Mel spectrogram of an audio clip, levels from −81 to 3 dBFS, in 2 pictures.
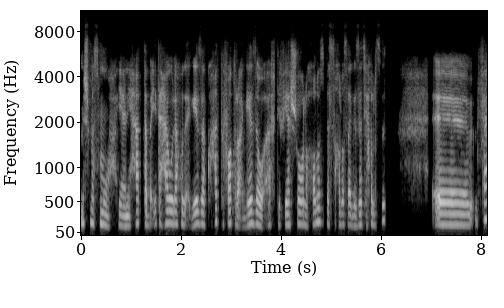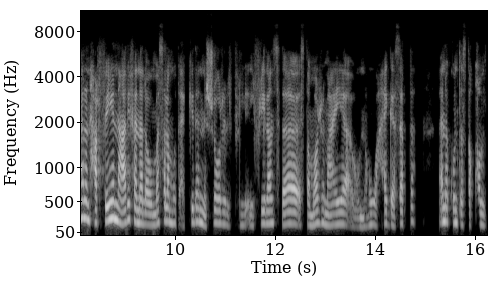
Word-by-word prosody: مش 185 - 0
مسموح، 170 -5 -5
يعني 145 -2 -2
حتى 175 0 +1
بقيت 175 - -5
أحاول 180 0 +2
آخد 175 - -1
إجازة، 170 +2 0
خدت 205 0 -5
فترة 175 0 0
إجازة 170 +5 0
وقّفت - - -4
فيها 160 - -1
الشغل 165 -2 +1
خالص، 200 +4 -4
بس 170 - -6
خلاص 165 0 -5
أجازاتي 160 +2 -4
خلصت. 175 +7 -6 1.0
آآ 160 -1 +3
فعلًا 245 0 +3
حرفيًا، 210 +6 +6
عارف 200 +4 +5
أنا 180 -2 +5
لو 160 -2 0
مثلًا 190 +6 0
متأكدة 195 +2 -4
إن 185 -4 -1
الشغل 180 +4 0
ال-fr 150 0 -12
الfreelance 175 +4 -3
ده 170 0 +4
استمر 175 +4 -2
معايا، 160 +2 0
أو 130 0 -5
إن 130 +1 -7
هو 160 +4 -6
حاجة 175 0 -2
ثابتة 180 +4 -4 0.5
أنا 200 0 +2
كنت 185 -2 -4
استقلت. 160 -1 -5
175 Hz, 155 wpm, -23 LUFS, 160-185 Hz, 1.0 s, حرفيًا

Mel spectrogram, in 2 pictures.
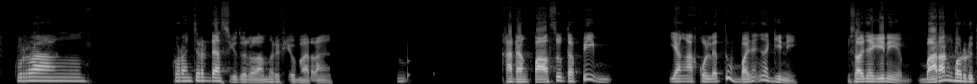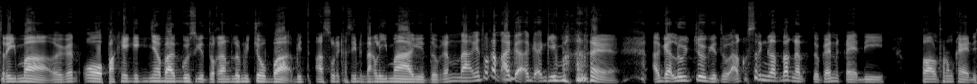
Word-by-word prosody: Kurang 165 -1 -1 0.9
kurang 160 0 -2
cerdas, 160 -3 +1
gitu, 120 -1 -5
dalam 105 +1 -3
mereviu 115 -2 -8
barang. 100 -2 -6 0.6
B 145 0 -16 0.9
kadang 125 -1 +1
palsu, 125 +9 +4
tapi 130 -6 -3 0.6
yang 135 -1 0
aku 135 +1 -2
lihat 130 -1 -2
tuh - - -3
banyaknya 180 - -1
gini. 115 - -4 0.5
Misalnya 135 0 +4
gini, 135 -5 +3
eee, 85 - -14
b - - -23
barang 185 - +5
baru 160 -4 +4
diterima, 135 -5 +3
ya 130 +5 -1
kan, - - -17
"Oh, 140 -3 +3
packaging-nya 140 +2 0
bagus," 140 0 +2
gitu 135 0 -5
kan, 125 - +3
belum 135 0 -1
dicoba, 130 -1 +3
bit 125 - -6
langsung 125 +3 -4
dikasih 130 0 -7
bintang 130 +1 -2
5, 130 -1 +3
gitu 115 -1 -4
kan. 130 - -2
Nah, 155 0 +1
itu 190 +9 -3
kan, - - +3
agak-agak 175 -3 +1
gimana, 185 +2 0
ya. - - +2 0.3
Agak 150 +4 +1
lucu, 180 +2 +1
gitu. 140 -5 -4
Aku - - -3
sering 205 - -5
ngelihat 180 +1 0
banget, 150 -8 +1
tuh - - -7
kan, 135 - +1
kayak 115 -4 -2
di 115 -2 -7 0.3
platform 130 +1 -1
kayak 110 -4 -2
135 Hz, 180 wpm, -23 LUFS, 125-155 Hz, 0.9 s, barang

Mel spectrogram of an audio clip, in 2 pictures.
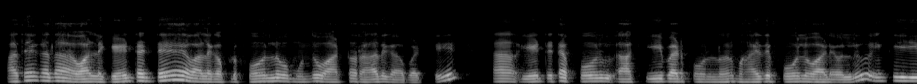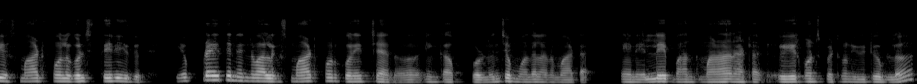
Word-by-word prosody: అదే 180 +8 +1
కదా! 165 -1 +3 0.2
వాళ్ళకేంటంటే, 140 +7 +3 0.3
వాళ్ళకప్పుడు 125 -2 0
ఫోన్‌లు 140 +4 +1 0.2
ముందు 125 +4 -4
వాడటం 120 +3 -2
రాదు 120 +3 0
గాబట్టి 105 -1 -6 0.5
ఆహ్, 135 -1 0
ఏంటంటే 135 +3 -1
ఆ - - -15
ఫోన్ 140 +1 +2 0.2
ఆ - - +3 0.2
కీప్యాడ్ 135 0 +1
ఫోన్‌‌లు 120 -1 -5
మహా 120 -1 -6
అయితే 135 +2 +2
ఫోన్‌లు 130 +1 -1
వాడేవాళ్ళు. 115 - 0 0.2
ఇంక 160 0 -8 0.2
ఈ - - +9 0.2
స్మార్ట్ 145 0 -4
ఫోన్‌లు 145 -2 +1
గురించి 145 +1 +3
తెలీదు. 150 -1 +2 0.5
ఎప్పుడైతే 200 +6 +4
నేను 160 -3 -3
వాళ్ళకి 140 -2 +4
స్మార్ట్ 145 +2 -2
ఫోన్ 155 -1 -3
కొనిచ్చానో, 130 -6 -3 0.3
ఇంకప్పటి 110 -1 -5
నుంచి 130 +6 -3
మొదలనమాట. 110 -2 -8 0.5
నేనెళ్ళి 115 +4 +2
మా - - -6 0.2
మా 115 - -3
నాన్న 125 0 0
అట్లాగ 115 -1 -9 0.3
ఇయర్ 125 0 +2
ఫోన్స్ 130 -1 -4
పెట్టుకొని 120 +1 -8
యూట్యూబ్‌లో 115 +1 -2
130 Hz, 145 wpm, -29 LUFS, 115-145 Hz, 0.5 s, ఈ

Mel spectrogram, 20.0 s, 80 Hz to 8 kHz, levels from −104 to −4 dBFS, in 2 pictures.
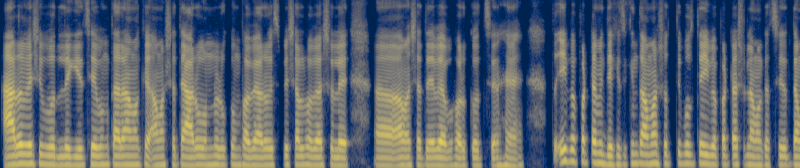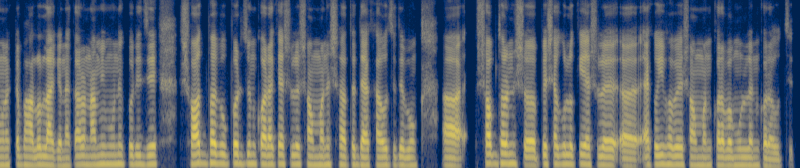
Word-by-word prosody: আরো 160 +2 +6
বেশি 165 0 +1
বদলে 145 -1 +1
গিয়েছে 140 +1 -3
এবং 150 0 -2
তারা 150 0 +4
আমাকে 150 -1 -3
আমার 145 +1 -3
সাথে 150 0 -3
আরো 145 +2 +1
অন্যরকমভাবে 145 -1 -2
আরও 140 +1 +1
স্পেশাল 145 0 -2
ভাবে 140 -1 +1
আসলে 135 -1 +1 0.4
আ - - +1 0.2
আমার 135 0 +1
সাথে 140 -1 -2
ব্যবহার 130 0 +2
করছে, 130 -1 -4
হ্যাঁ। 130 -1 -3 0.4
তো - - -15
এই 210 - +4
ব্যাপারটা 195 -2 -1
আমি 175 -1 -1
দেখেছি 150 -1 -2
কিন্তু 170 0 0
আমার 170 +1 +1
সত্যি 165 +1 -6
বলতে 165 0 -5
এই 160 - +1
ব্যাপারটা 150 0 -2
আসলে 150 +1 -8
আমার 140 0 -3
কাছে 140 +1 -8 0.2
তেমন 140 -1 +1
একটা 145 - -4
ভালো 140 +1 +2
লাগে 135 -2 +3
না। - - -1
কারণ, 150 0 +1
আমি 155 +2 -3
মনে 160 0 -2
করি 155 0 -1
যে, 155 - +4 0.4
সৎভাবে 165 +1 +5
উপার্জন 165 0 0
করাকে 155 0 +3
আসলে 155 +1 -2
সম্মানের 145 0 -1
সাথে 150 0 0
দেখা 140 0 +1
উচিত 140 0 -10
এবং 135 0 -2 0.4
অ্যা 135 - +4 0.4
সব 165 0 +5
ধরনের 170 -1 +3
শো - - +2 0.2
পেশাগুলোকেই 160 0 0
আসলে 145 -1 0 0.2
অ্যা 125 - +4 0.2
একইভাবে 155 0 +1
সম্মান 140 -1 -2
করা 140 0 +3
বা 135 - +3
মূল্যায়ন 140 0 -2
করা 120 -2 +1
উচিত। - - -19
150 Hz, 205 wpm, -24 LUFS, 140-155 Hz, 0.4 s, আরো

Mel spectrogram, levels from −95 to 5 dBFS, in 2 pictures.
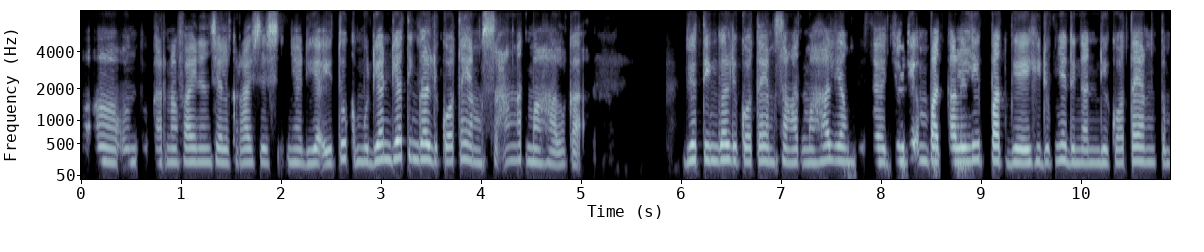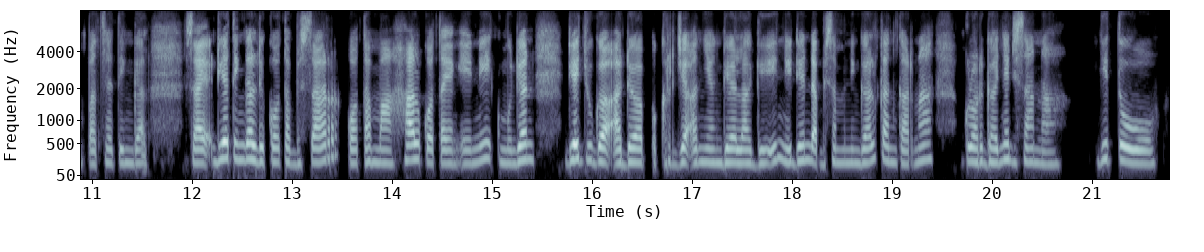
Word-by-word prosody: Heeh, 220 -2 -3
untuk 210 0 -16
karena 210 +1 -6
financial 210 0 -2
crisis-nya 205 0 0
dia 205 +1 -1
itu, 200 +6 -4
kemudian 220 +4 -1
dia 270 - +5
tinggal 250 -3 0
di 220 - -8
kota 225 +3 -4
yang 225 -4 -2
sangat 225 +4 0
mahal 195 -4 -5
Kak. - - -4 1.0
Dia 240 +3 +1
tinggal 240 0 +1
di - - -2
kota 220 0 -3
yang 215 -2 -4
sangat 205 -2 -4
mahal, 205 +4 -3
yang 225 -2 -2
bisa 215 0 -6
jadi 220 +7 -2
empat 225 -1 +3
kali 215 0 +4
lipat 230 -1 +2
biaya 200 0 +3
hidupnya 220 +2 -4
dengan 200 -1 -3
di 205 - -4
kota 205 +2 -2
yang 210 -1 -4
tempat 190 -2 -6
saya 205 - -4
tinggal. 200 0 -5 0.4
Say 200 -2 +7
dia 265 +4 +8
tinggal 250 -1 +4
di - - +2
kota 215 0 -3
besar, 210 +4 +3 0.2
kota 200 +2 -1
mahal, 205 +5 +5
kota 205 -2 0
yang 195 - +1
ini, 205 +7 0
kemudian 215 +4 +3 0.4
dia 245 +1 +9
juga 225 -3 +5
ada 205 +1 +3
pekerjaan 215 -1 +1
yang 205 -1 -2
dia 205 0 +3
lagi 195 0 -1
ini, 225 -5 -2
dia 230 +1 +1
ndak 190 -5 +4
bisa 215 - +1
meninggalkan 205 +4 -2
karena 205 +5 -1 0.4
keluarganya 215 +1 0
di - - +1
sana, 185 -4 -4 0.4
gitu. 210 -6 0
210 Hz, 185 wpm, -24 LUFS, 200-225 Hz, 1.0 s, dia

